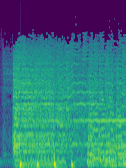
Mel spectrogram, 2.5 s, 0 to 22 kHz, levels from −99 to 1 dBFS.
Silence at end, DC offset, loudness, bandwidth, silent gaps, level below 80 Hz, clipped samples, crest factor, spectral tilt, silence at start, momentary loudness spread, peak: 0 s; under 0.1%; -18 LUFS; 10 kHz; none; -26 dBFS; under 0.1%; 18 dB; -5.5 dB/octave; 0.05 s; 5 LU; 0 dBFS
